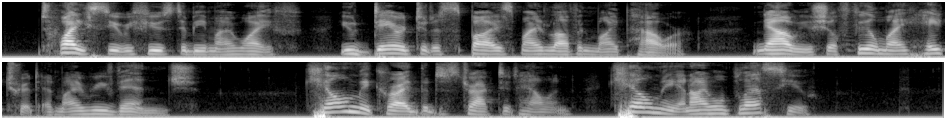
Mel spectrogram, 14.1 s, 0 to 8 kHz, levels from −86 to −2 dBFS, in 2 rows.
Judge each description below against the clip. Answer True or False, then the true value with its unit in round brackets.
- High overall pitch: False (145 Hz)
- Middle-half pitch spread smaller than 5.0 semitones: True (3.7 semitones)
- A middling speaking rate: True (160 wpm)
